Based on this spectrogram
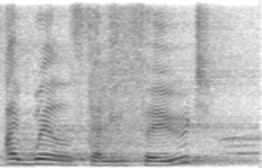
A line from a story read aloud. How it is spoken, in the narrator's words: said Joseph in his sternest voice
